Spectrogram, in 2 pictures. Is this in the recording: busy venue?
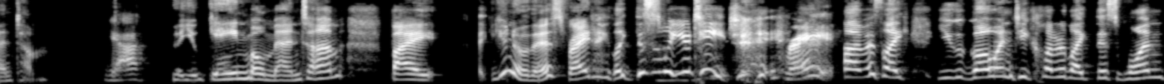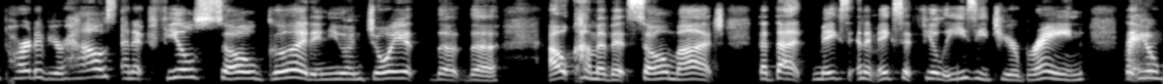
no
